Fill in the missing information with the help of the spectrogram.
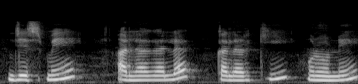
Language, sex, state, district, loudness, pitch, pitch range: Hindi, female, Maharashtra, Mumbai Suburban, -15 LUFS, 215 Hz, 200-280 Hz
